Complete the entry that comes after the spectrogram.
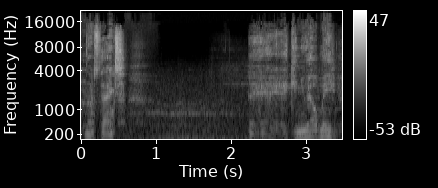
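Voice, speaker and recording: A man's voice: medium pitch, unhurried, faint music behind, close to an everyday voice. A man playing a tough, earnest undercover agent in video game dialogue. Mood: businesslike.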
